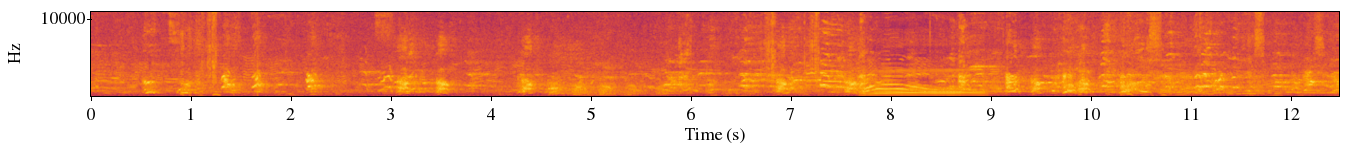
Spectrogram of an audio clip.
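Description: A dog barking repeatedly in short sharp yips over background voices. About eight seconds in, a long call falls steadily in pitch for about a second.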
